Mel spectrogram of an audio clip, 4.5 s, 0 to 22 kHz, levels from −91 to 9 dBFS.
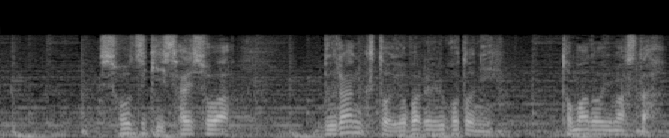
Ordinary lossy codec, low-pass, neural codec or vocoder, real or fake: none; none; none; real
